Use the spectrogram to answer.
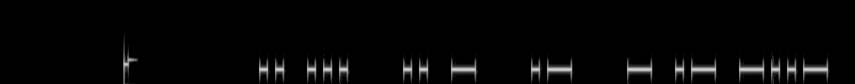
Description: Morse code, heard as a keyed tone, about 15 wpm, 700 Hz. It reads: IS IT A TAX
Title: Sentences from Top 1000 Words - Review Part 5 - 15wpm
